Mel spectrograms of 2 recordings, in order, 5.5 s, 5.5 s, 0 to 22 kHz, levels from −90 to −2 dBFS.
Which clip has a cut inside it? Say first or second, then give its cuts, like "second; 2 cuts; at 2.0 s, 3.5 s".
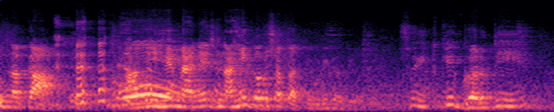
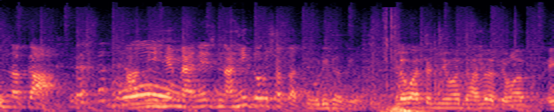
second; 1 cut; at 3.9 s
